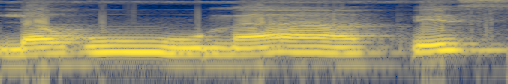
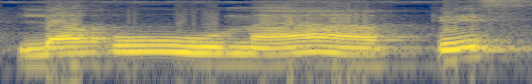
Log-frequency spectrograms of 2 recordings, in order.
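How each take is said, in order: The two takes are said the same way.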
